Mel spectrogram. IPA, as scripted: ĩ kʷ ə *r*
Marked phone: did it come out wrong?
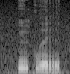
no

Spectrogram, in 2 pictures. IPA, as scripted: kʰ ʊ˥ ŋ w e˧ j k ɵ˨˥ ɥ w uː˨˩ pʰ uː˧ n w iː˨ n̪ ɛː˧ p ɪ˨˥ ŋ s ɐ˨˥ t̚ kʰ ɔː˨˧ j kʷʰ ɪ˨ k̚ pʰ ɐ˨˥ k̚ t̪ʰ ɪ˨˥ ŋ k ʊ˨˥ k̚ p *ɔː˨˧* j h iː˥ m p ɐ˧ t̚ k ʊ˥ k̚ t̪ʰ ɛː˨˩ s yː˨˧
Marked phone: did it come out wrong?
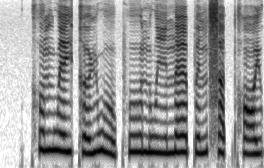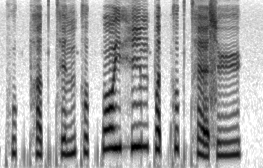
yes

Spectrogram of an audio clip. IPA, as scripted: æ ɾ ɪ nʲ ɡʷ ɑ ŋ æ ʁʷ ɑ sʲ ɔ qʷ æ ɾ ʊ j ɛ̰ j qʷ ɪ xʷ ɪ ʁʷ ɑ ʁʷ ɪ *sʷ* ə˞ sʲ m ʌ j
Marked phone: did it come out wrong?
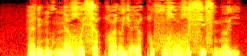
yes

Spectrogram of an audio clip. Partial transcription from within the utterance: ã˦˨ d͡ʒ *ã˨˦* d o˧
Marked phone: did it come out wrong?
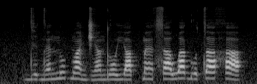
no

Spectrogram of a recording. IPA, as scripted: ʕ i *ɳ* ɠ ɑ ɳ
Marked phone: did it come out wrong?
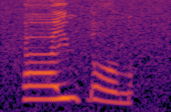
no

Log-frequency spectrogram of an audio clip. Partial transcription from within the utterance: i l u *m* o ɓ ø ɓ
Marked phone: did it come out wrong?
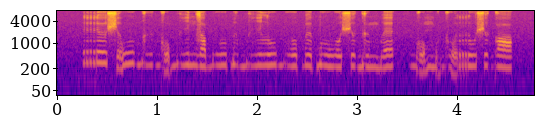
yes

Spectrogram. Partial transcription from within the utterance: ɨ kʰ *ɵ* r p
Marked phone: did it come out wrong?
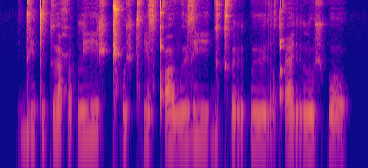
no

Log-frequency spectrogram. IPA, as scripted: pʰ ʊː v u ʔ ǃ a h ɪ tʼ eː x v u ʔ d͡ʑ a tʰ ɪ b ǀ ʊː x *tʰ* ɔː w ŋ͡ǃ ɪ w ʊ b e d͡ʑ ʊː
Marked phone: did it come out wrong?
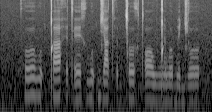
yes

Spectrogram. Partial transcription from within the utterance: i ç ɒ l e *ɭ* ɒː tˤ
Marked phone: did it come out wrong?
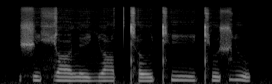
yes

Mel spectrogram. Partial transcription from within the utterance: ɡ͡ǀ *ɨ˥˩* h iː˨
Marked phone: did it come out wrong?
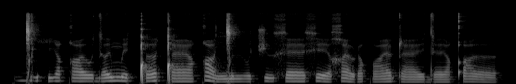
yes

